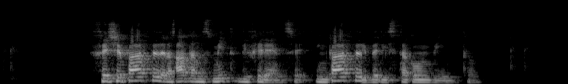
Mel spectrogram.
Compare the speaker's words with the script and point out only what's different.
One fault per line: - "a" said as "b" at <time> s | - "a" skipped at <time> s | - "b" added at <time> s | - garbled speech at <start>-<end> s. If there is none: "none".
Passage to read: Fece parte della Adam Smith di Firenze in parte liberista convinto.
none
